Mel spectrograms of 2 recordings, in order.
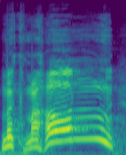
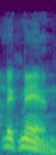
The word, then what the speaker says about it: McMahon: my brain it's mcmah McMahan McMahan it's not McMahon it's not I don't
